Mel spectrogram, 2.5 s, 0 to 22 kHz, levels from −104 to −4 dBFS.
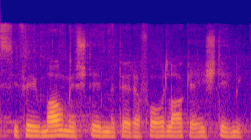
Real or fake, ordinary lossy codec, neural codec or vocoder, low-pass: real; AAC, 96 kbps; none; 10.8 kHz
